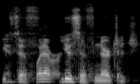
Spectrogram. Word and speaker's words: Jusuf Nurkić: He will be the backup center because Jusuf Nurkić, how do you pronounce his name? I can't pronounce his name. – Jusuf Nurkić. – Jusuf. – There you go.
